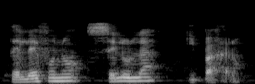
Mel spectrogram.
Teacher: estas son las que se acentúan en la antepenúltima sílaba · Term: palabras esdrújulas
